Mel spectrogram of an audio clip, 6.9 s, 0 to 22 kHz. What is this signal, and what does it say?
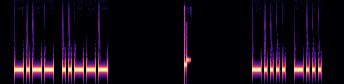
Morse code, heard as a keyed tone, about 20 wpm, 700 Hz. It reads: Y 2 6 B
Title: Two Letter-Number Combinations - 20wpm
